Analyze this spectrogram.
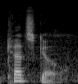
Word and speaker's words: Kutzko: Now the forum featuring Sean Kutzko.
